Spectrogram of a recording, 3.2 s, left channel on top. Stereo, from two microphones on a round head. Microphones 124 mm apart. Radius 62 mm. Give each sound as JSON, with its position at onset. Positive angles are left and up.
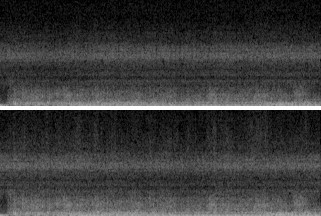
{"t": 0.0, "sound": "a vehicle", "side_deg": -45}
